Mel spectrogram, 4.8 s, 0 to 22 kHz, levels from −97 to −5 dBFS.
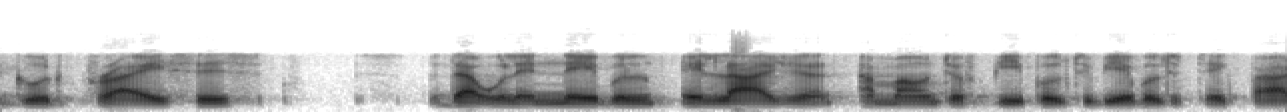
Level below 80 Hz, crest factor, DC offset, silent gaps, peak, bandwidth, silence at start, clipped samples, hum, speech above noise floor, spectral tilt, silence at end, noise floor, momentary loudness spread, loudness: -80 dBFS; 20 dB; under 0.1%; none; -6 dBFS; 5.4 kHz; 0 s; under 0.1%; none; 42 dB; -2 dB/octave; 0 s; -67 dBFS; 7 LU; -26 LUFS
